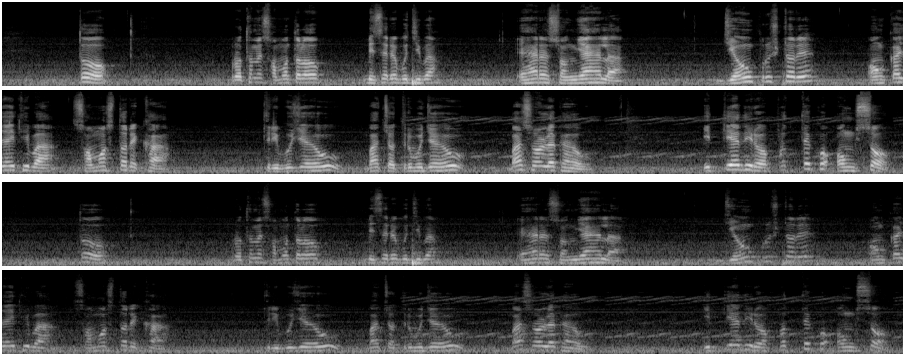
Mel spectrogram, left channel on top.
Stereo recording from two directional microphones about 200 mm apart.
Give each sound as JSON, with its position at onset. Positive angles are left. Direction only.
{"t": 0.8, "sound": "a man's voice", "side_deg": 45}
{"t": 2.3, "sound": "a man's voice", "side_deg": 45}
{"t": 11.6, "sound": "a man's voice", "side_deg": 55}
{"t": 16.0, "sound": "a man's voice", "side_deg": 60}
